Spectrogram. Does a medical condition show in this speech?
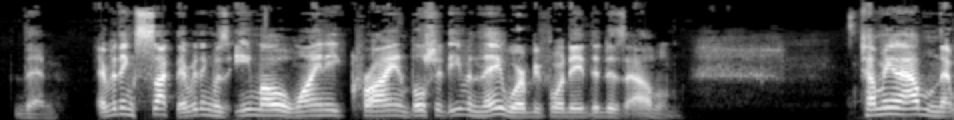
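No.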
